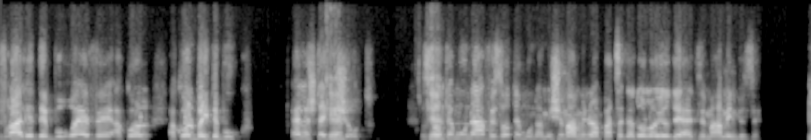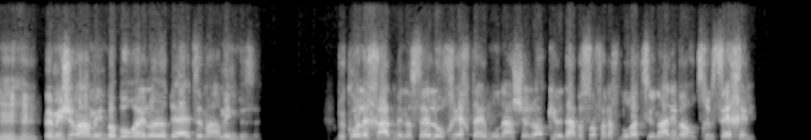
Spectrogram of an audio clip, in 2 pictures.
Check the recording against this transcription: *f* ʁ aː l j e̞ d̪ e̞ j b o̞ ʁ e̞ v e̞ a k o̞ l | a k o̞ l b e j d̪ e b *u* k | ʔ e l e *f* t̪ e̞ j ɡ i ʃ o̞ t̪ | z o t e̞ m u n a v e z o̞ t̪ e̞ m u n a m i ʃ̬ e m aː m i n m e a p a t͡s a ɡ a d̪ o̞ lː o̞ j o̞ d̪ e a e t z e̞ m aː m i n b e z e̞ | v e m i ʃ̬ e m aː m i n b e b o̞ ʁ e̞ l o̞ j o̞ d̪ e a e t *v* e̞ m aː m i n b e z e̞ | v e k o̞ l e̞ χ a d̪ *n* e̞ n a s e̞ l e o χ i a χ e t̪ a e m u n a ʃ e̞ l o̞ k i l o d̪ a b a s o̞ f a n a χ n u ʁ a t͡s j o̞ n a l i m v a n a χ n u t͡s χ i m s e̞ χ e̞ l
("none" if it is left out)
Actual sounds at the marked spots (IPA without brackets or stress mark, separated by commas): v, u, ʃ, z, m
